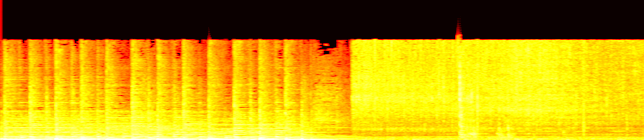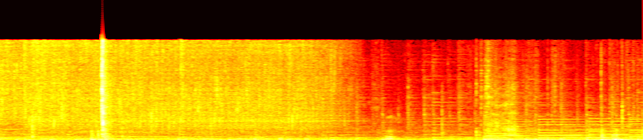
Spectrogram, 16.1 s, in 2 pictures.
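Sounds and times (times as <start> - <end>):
potatoes sizzling in oil: 4.4 - 12.4.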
